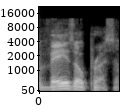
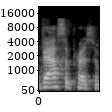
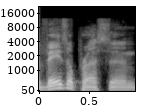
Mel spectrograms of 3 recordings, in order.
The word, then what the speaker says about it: vasopressin: present and very quick uh vasopressin oh I've called it vasopressum which is the monogamy hormone correct correct and people pronounce it both ways um yes vasopressin or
